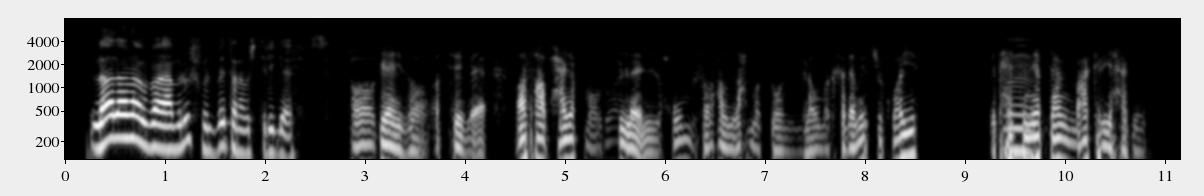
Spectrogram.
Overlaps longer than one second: none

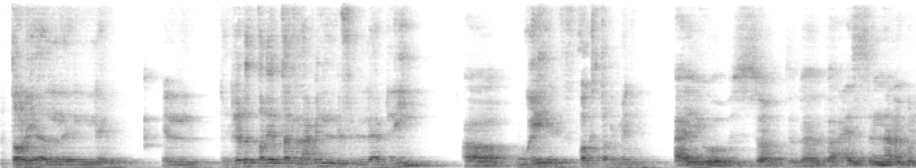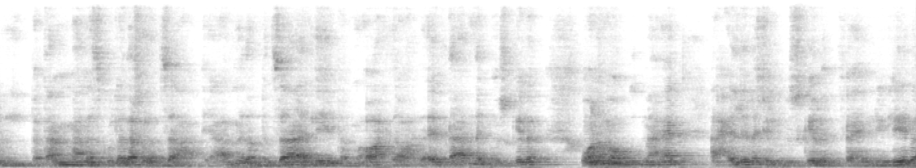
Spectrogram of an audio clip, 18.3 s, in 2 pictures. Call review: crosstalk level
none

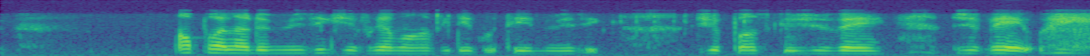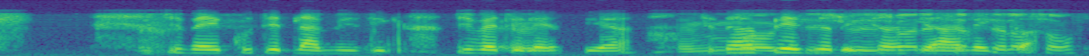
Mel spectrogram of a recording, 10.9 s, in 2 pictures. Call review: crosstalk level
present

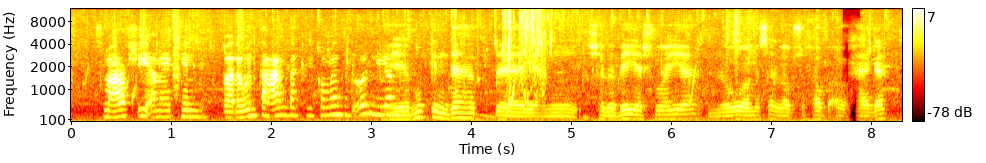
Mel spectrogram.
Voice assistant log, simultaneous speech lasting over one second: none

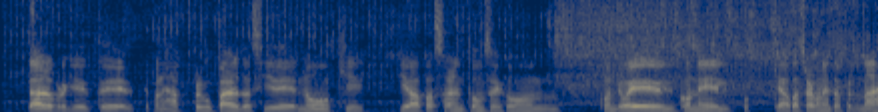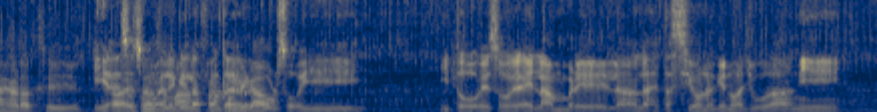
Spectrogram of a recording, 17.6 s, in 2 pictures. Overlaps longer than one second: present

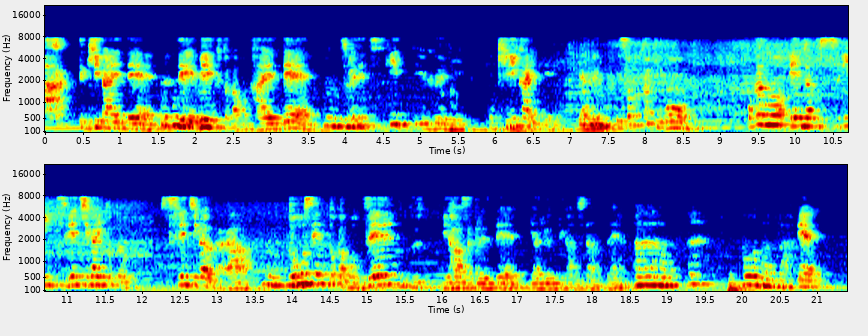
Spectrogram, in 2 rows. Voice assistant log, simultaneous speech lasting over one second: none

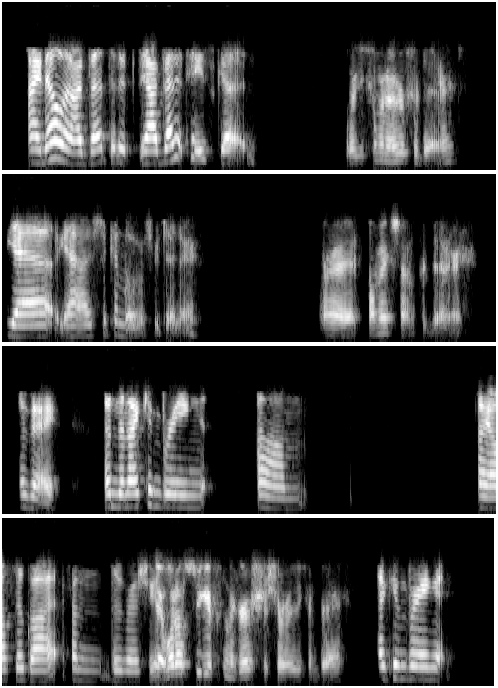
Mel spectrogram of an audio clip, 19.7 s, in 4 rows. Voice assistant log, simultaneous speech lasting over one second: none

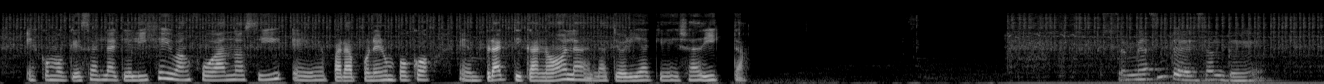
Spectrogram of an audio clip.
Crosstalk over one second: none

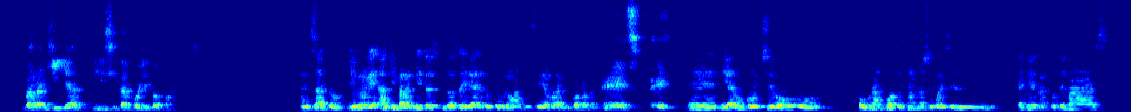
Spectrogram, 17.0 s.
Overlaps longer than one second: none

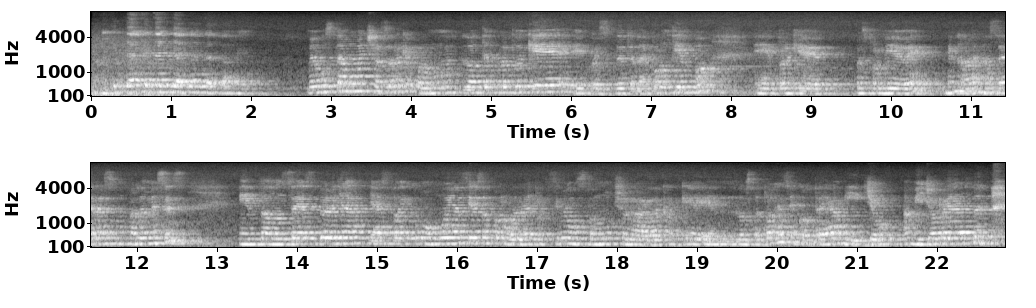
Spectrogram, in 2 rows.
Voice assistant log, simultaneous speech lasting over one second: none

